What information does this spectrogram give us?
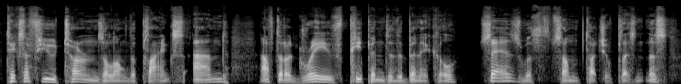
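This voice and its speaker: A man reading literary narration from a script, with deliberate, theatrical phrasing. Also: on the low side, animated, bright, forceful tone, no echo. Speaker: audiobook reader.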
